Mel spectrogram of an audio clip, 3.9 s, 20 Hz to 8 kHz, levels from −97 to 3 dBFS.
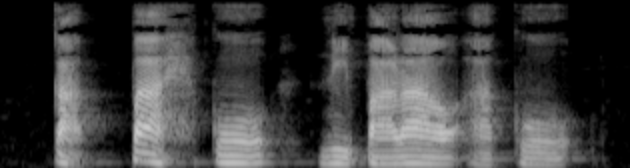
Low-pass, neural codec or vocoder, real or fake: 7.2 kHz; none; real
